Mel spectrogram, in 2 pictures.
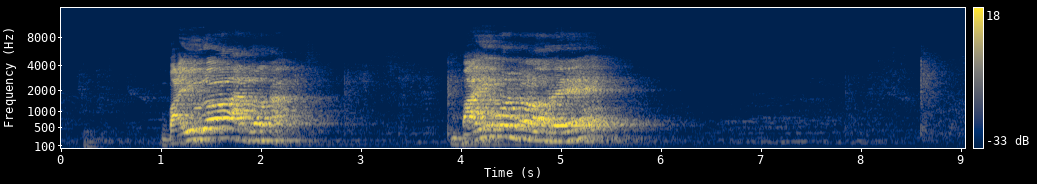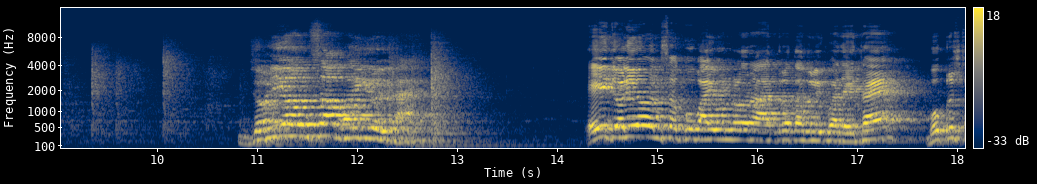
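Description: A man speaks loudly and clearly.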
